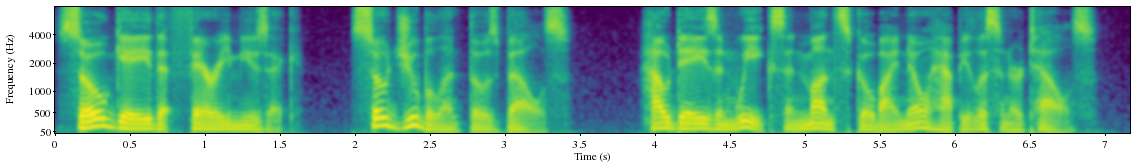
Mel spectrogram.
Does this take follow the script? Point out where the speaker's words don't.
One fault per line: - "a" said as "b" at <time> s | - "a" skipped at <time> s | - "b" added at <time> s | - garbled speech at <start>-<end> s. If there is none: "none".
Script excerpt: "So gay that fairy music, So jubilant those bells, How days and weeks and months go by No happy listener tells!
none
